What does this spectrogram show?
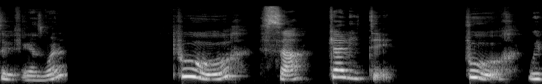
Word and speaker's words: qualité: Pour sa qualité. Pour. We pronounce everything. Sa. We pronounce everything. Qualité. Qualité de U after Q is silent. De U after Q is always silent. Always, always, always.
